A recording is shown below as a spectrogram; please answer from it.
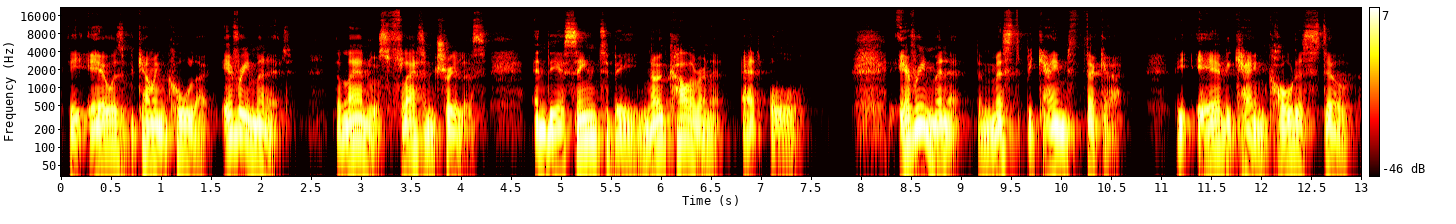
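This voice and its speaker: A man's voice: on the low side, a little mellow. A man narrating a children's storybook in a dramatized audiobook reading style.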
